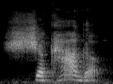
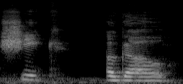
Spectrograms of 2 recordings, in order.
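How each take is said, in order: First: The word is said as one joined whole. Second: The word is split into two separate parts.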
